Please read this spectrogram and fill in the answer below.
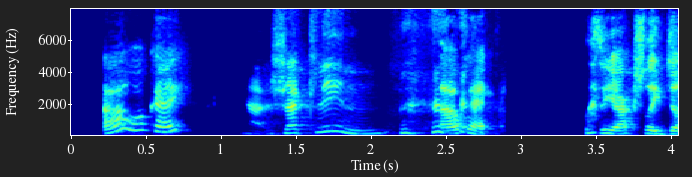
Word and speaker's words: Jacqueline: Okay, so it's not Jacqueline. Okay. No, yeah. It's French. Oh, okay. Yeah, Jacqueline.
